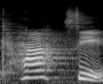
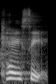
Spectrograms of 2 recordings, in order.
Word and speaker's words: Cassey: Phonetically, 2 S's means it's Cassie, not Casey.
